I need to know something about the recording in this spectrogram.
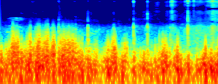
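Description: Wind buffeting the phone's microphone in a steady low rumble, with a few faint sharp taps in the second half from the basketball play on the asphalt court.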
